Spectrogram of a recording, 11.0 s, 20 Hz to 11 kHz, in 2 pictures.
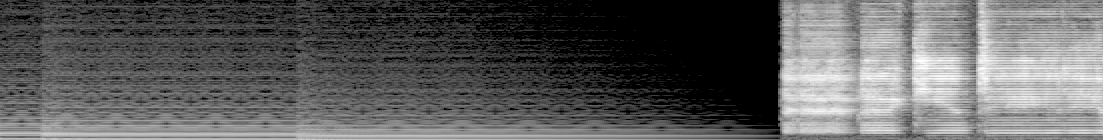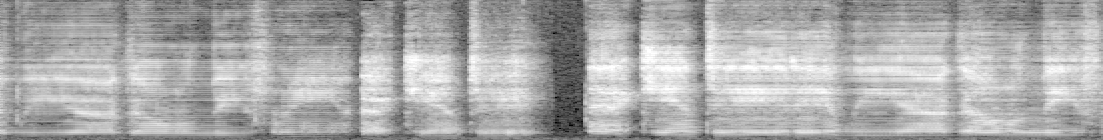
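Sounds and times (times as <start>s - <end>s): held synthesizer chords: 0.0s - 3.9s
robotic vocal synthesizer singing: 3.9s - 11.0s.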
